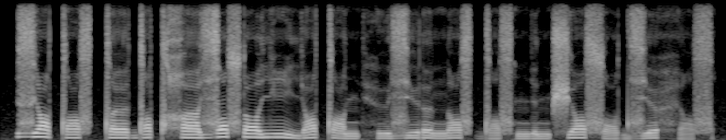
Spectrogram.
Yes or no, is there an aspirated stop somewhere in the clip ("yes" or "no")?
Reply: no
